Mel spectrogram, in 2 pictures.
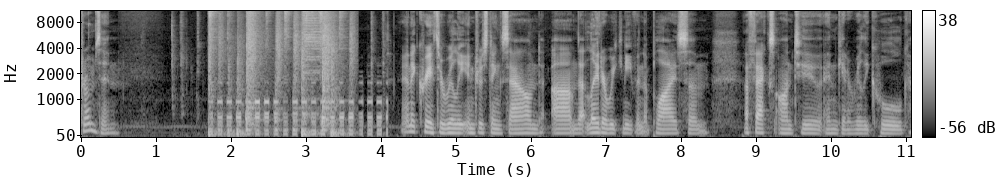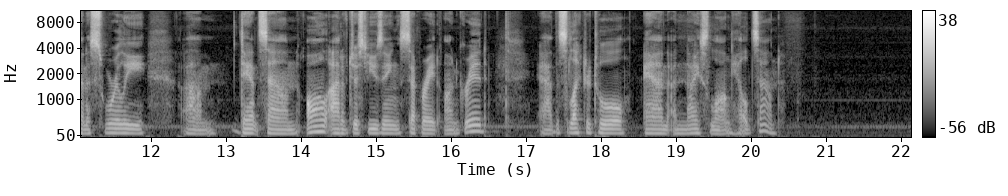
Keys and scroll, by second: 1.3 Return, 1.5 space, 3.9 space.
